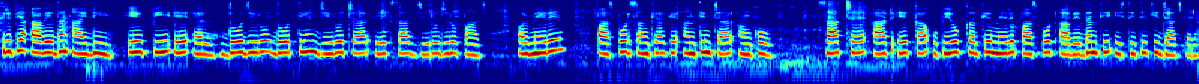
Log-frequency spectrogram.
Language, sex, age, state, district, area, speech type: Hindi, female, 18-30, Uttar Pradesh, Mau, rural, read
